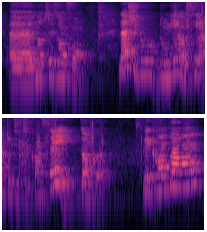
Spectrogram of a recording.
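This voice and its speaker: A woman's voice: fairly high pitch, fairly bright tone. Female vlogger from Congo, casual advice chat, hesitant, very echoey room with faint noise. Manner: chatty, with frequent hesitations. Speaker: vlogger giving couple advice.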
